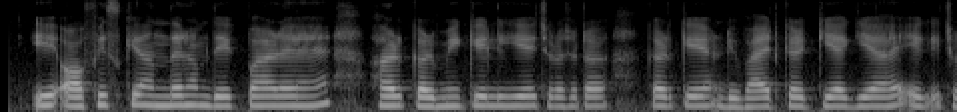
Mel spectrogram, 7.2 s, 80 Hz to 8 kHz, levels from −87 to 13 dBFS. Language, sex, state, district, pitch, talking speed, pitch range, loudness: Hindi, female, Uttar Pradesh, Jalaun, 200 Hz, 190 wpm, 195-205 Hz, -31 LUFS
